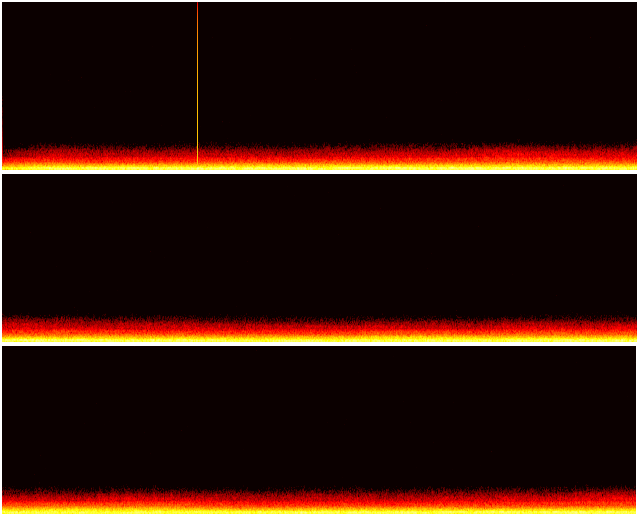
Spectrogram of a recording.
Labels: Is someone crying?
no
